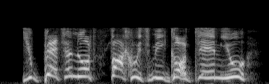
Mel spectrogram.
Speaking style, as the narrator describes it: Mackie screeched, half blind with fury

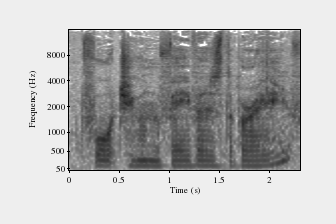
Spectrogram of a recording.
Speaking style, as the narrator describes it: he muttered to himself

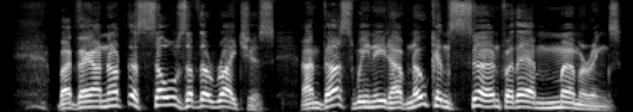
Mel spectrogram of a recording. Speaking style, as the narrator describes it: Karok called out

